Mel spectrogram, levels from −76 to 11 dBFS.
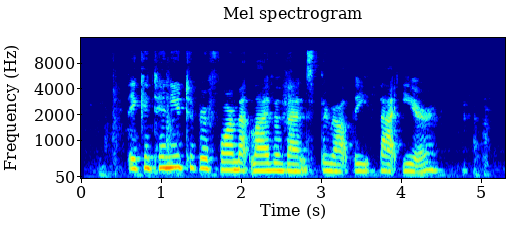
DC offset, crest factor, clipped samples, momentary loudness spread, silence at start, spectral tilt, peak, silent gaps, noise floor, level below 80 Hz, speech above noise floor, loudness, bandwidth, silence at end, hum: under 0.1%; 16 dB; under 0.1%; 11 LU; 0.25 s; -6 dB/octave; -6 dBFS; none; -47 dBFS; -54 dBFS; 27 dB; -20 LUFS; 11.5 kHz; 0.25 s; none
